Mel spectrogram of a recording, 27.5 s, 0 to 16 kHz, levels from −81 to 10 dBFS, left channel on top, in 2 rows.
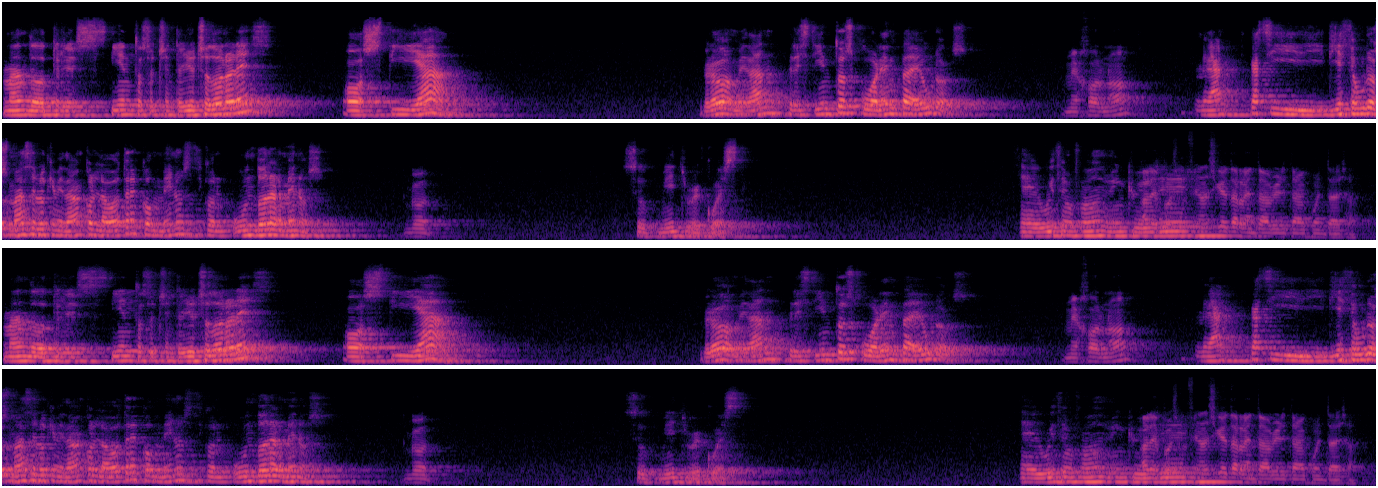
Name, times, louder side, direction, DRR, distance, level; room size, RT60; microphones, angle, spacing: voice 1, 0.0-2.7 3.4-4.5 7.0-9.6 11.9-16.9 20.0-21.1 23.9-25.7, left 2 dB, 70° left, 6 dB, 1.1 m, -23 dB
voice 2, 10.6-11.3 17.7-18.0 25.1-27.3, right 1 dB, 5° right, 8 dB, 0.5 m, -35 dB
17.5 x 13.0 x 2.2 m, 1.3 s
head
